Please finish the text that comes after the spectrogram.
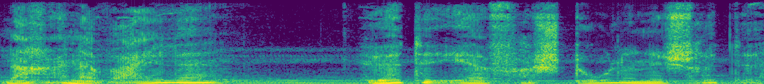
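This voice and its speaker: Narrator for radio play: reflective, measured, literary delivery, middle register, clear music bed. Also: male voice, medium pitch, lively intonation. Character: reflective male storyteller recounting a friend's ordeal. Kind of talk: scripted radio drama narration.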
